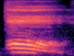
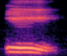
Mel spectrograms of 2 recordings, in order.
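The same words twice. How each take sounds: First: "A" as an open "eh"; accent grave sound. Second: "A" as a closed "ay"; accent aigu sound. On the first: Teacher contrasting grave with aigu, open vowel. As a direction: say "A" wide, like the Hindi ai matra. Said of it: "in grave, we have the sound". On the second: Teacher answering a student on accent aigu, closed vowel. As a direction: say "A" tight, like the Hindi e matra. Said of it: "in ague, we have the sound". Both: Shown as a demonstration.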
